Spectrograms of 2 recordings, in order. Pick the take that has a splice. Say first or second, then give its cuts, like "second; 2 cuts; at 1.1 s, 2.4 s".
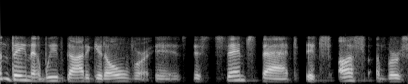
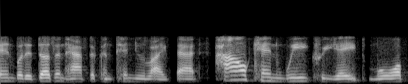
second; 1 cut; at 2.1 s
